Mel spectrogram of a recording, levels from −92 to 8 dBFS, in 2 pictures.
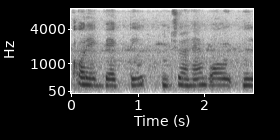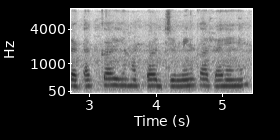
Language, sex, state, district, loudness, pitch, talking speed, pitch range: Hindi, female, Bihar, Katihar, -18 LUFS, 185 Hz, 155 wpm, 175-190 Hz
